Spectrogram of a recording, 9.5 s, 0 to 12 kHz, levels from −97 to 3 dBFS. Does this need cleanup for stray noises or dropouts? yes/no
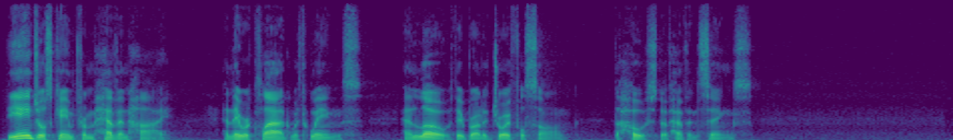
no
